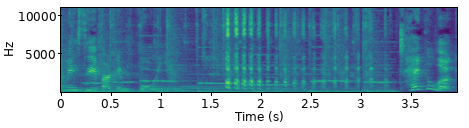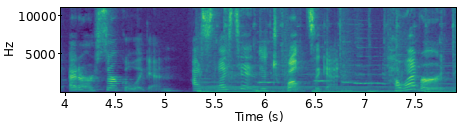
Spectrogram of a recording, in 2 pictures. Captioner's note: evil Raccoon Laugh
